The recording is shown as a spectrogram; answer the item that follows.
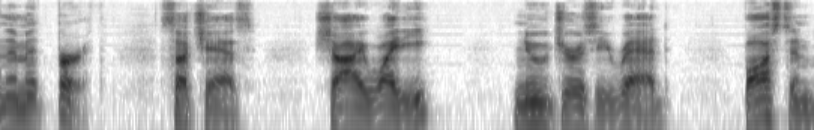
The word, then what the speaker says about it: Chi: sailor boy and printer Bo Chi pronounced shy by the way is the argot for Chicago a favorite device of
